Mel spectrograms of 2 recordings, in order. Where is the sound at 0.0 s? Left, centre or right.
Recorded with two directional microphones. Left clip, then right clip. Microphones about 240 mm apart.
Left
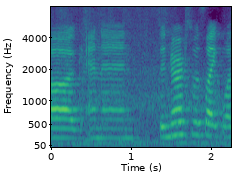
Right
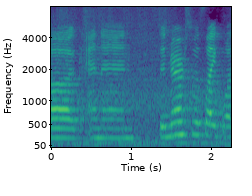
Centre.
